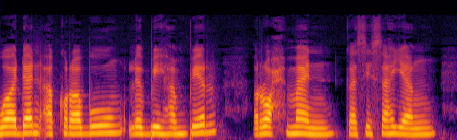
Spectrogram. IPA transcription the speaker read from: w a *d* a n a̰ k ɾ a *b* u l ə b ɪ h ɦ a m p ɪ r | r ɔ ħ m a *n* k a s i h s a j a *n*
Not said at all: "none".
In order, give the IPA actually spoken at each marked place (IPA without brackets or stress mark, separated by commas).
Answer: d, b, n, ŋ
